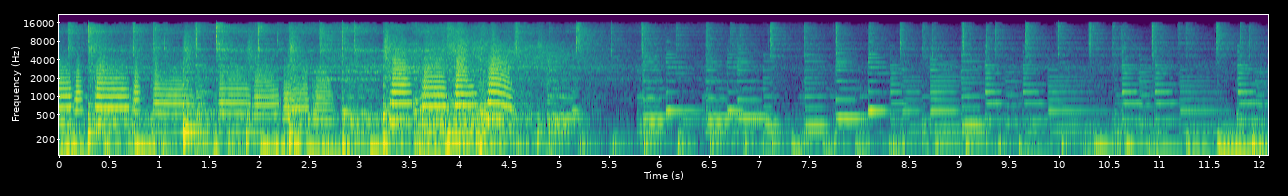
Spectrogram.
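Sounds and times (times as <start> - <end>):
cymbals: 0.0 - 9.4
jazz trombone playing: 0.0 - 10.6
bass: 0.0 - 12.0.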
